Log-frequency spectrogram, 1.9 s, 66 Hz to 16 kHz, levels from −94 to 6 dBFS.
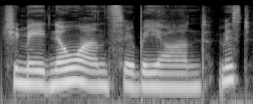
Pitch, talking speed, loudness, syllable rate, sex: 190 Hz, 190 wpm, -14 LUFS, 3.9 syllables/s, female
